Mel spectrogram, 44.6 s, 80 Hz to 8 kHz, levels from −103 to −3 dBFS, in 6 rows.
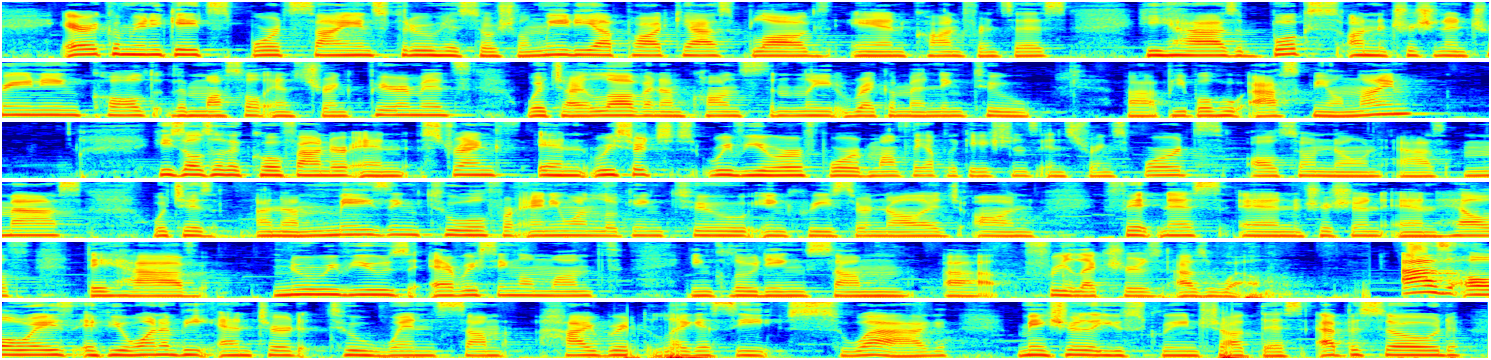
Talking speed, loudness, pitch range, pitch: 150 wpm, -20 LUFS, 165-190 Hz, 175 Hz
